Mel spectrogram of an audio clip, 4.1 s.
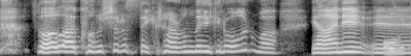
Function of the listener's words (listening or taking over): listening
